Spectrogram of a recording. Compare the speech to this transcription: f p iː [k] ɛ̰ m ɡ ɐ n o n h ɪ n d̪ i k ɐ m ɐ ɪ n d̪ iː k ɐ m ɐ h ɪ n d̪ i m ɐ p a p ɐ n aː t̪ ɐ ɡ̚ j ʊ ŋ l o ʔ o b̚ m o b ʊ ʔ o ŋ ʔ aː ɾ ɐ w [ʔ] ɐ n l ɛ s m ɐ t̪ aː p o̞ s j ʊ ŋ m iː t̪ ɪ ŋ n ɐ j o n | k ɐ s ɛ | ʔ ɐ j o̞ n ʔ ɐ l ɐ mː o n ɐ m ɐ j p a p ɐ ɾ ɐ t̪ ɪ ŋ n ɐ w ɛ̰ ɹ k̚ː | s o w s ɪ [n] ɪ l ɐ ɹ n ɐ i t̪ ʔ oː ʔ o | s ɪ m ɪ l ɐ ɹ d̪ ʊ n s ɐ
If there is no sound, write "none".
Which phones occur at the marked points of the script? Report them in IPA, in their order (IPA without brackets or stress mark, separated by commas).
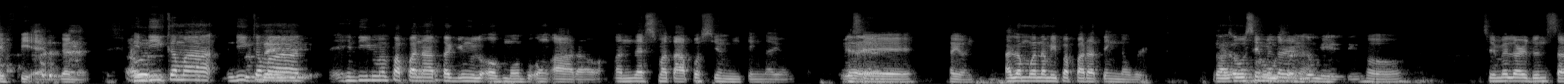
ʔ, ʔ, m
